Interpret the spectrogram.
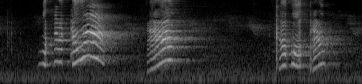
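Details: Pet Indian ringneck parakeet indoors, talking to a new baby ringneck in the house: three loud, arching, richly layered vocal bursts, the middle one rising then falling, with quiet gaps between them.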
